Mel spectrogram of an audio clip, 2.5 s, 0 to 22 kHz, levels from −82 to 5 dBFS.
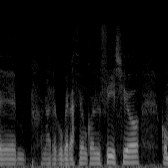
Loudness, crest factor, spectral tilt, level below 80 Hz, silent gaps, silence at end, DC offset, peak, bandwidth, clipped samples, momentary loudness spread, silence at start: -39 LUFS; 16 dB; -7 dB/octave; -58 dBFS; none; 0 s; under 0.1%; -22 dBFS; 12 kHz; under 0.1%; 11 LU; 0 s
